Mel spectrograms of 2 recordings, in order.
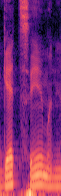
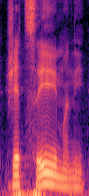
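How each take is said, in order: First: The word starts with a hard G sound. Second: The word starts with a soft G sound. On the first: This is the original Hebrew pronunciation. The speaker calls it right. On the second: This is the Portuguese-adapted pronunciation. The speaker calls it wrong.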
